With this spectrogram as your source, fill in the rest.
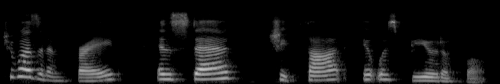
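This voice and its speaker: Her voice fairly high in pitch, a woman reads a children's tale aloud as an elementary teacher might, full of expression and encouragement. She emphasizes words on purpose and speaks directly to her young audience now and then.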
